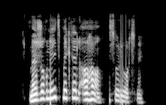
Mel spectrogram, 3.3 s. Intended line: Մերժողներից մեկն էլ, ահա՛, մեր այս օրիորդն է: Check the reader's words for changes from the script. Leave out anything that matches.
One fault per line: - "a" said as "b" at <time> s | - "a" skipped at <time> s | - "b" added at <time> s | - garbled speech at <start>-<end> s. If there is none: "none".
- "մեր" skipped at 1.9 s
